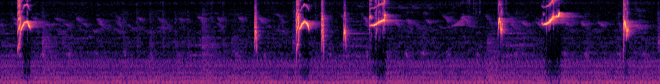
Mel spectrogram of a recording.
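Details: Cucak ranting (black-capped bulbul) calling to others of its kind: scattered short, sharp chirps with quick upward inflections, spaced irregularly a second or more apart, over a steady low hum.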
